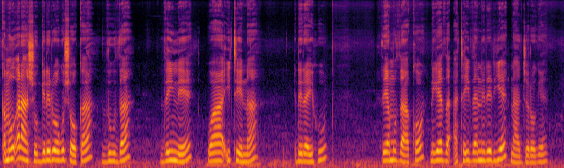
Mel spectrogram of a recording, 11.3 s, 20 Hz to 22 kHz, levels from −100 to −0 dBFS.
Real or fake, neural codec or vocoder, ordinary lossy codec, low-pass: real; none; none; none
